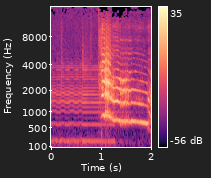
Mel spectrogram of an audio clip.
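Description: A man's long, high-pitched cry of delight starting about a second in, held and sliding slightly down in pitch. Before it comes a steady low held tone.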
